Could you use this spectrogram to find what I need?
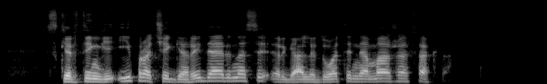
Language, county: Lithuanian, Šiauliai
